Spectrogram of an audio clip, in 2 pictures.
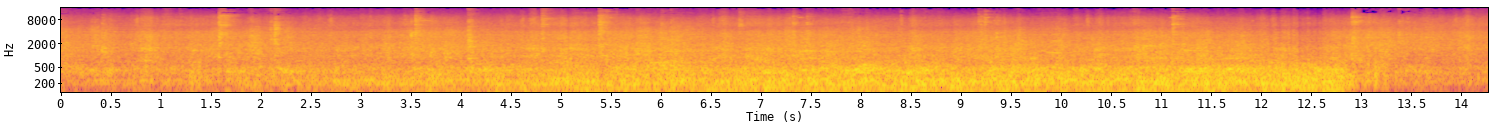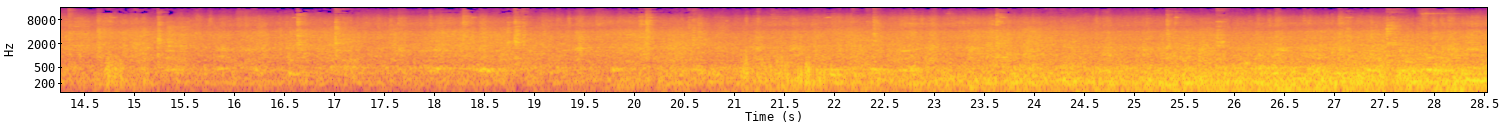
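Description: Steel wheels of a slow freight oil train's tank cars rolling past, with irregular clicks as the wheels cross rail joints. The low rumble drops away about halfway through.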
